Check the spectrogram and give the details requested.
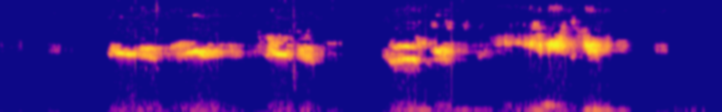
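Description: Small songbirds chirping and twittering in a string of short phrases, starting about a second in and stopping about six seconds in.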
